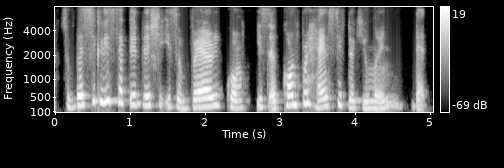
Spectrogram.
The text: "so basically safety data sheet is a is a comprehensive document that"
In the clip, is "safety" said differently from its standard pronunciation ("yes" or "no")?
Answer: yes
